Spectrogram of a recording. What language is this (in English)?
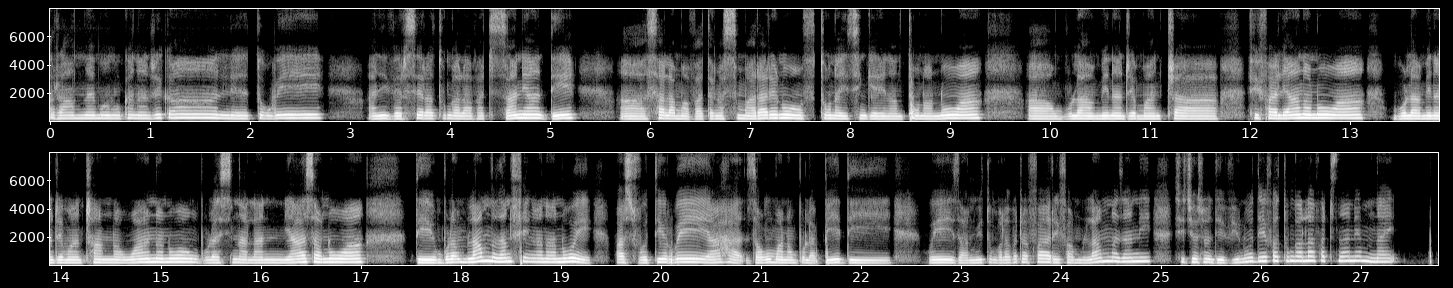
Southern Betsimisaraka Malagasy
